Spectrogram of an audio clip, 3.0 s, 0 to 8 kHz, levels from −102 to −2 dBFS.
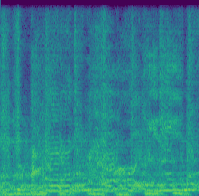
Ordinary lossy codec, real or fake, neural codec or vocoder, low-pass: none; fake; codec, 16 kHz, 2 kbps, FreqCodec, larger model; none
